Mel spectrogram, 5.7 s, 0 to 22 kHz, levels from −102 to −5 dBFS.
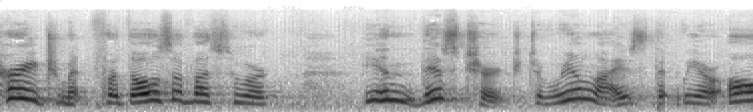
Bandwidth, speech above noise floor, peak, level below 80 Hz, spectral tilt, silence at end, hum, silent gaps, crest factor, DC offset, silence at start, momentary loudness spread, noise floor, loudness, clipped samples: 13.5 kHz; 26 dB; -6 dBFS; -72 dBFS; -4.5 dB/octave; 0 s; none; none; 20 dB; under 0.1%; 0 s; 15 LU; -52 dBFS; -26 LUFS; under 0.1%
